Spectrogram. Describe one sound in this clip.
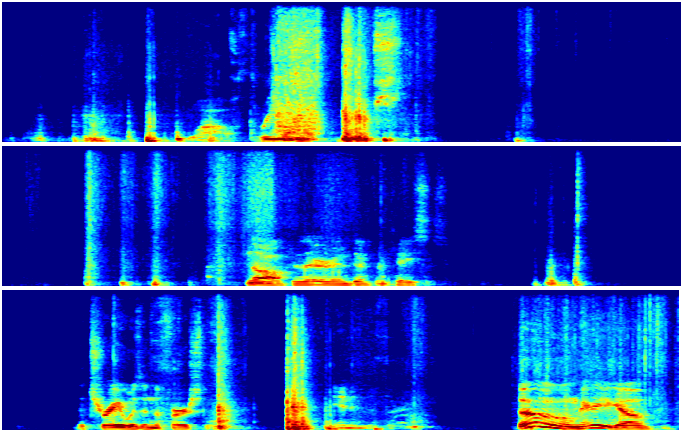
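A cardboard box is slid and set down on a table.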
